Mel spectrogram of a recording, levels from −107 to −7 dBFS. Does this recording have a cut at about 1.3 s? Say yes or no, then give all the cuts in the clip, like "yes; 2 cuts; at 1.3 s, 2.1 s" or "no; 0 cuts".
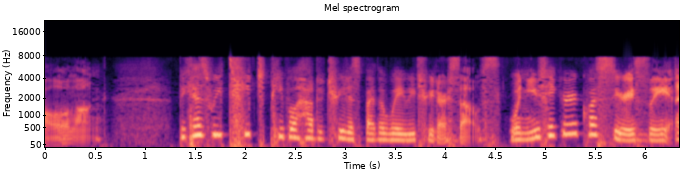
no; 1 cut; at 4.6 s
